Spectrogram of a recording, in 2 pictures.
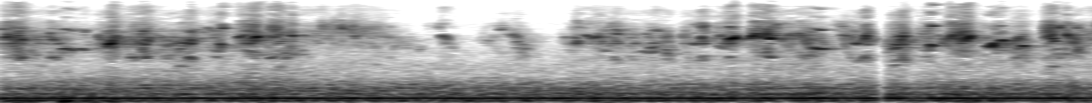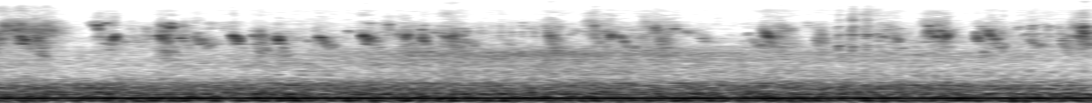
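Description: Birds chirping outdoors in quick, short, high calls, thinning out after about six seconds, over a steady low hum.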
